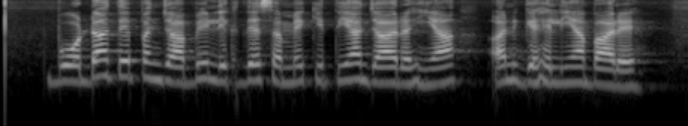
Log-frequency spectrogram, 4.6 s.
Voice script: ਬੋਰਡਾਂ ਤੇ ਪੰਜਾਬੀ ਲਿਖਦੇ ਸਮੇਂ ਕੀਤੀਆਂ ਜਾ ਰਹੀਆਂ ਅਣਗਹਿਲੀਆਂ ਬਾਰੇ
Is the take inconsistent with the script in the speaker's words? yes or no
no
